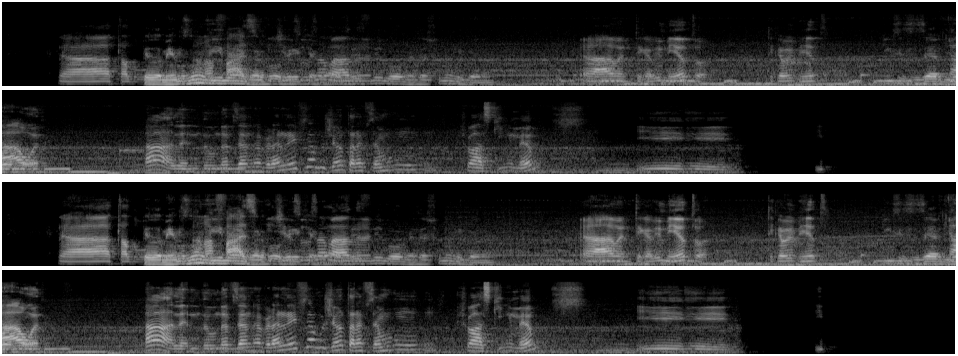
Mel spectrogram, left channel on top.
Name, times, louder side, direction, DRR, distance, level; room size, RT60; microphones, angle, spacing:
voice 1, 0.6-1.4 1.9-2.5 2.7-3.7 5.8-7.1 7.7-8.2 9.5-9.9 11.0-15.4 15.9-16.8 17.7-17.8, right 4 dB, 35° right, 1.2 m, -29 dB
voice 2, 1.4-5.0 8.8-9.9 15.5-15.9, right 1 dB, 15° right, 1.0 m, -29 dB
sound 1, 1.9-15.5, left 3 dB, 35° left, 1.7 m, -48 dB
sound 2, 4.4-16.9, right 2 dB, 70° right, 1.3 m, -43 dB
sound 3, 5.1-12.3, left 3 dB, 70° left, 0.8 m, -38 dB
15.0 x 6.3 x 6.1 m
head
